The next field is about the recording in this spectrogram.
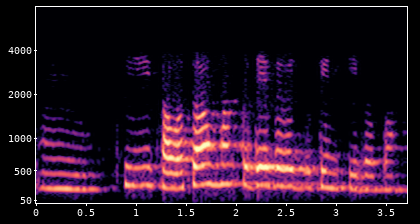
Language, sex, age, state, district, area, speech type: Maithili, female, 18-30, Bihar, Samastipur, rural, conversation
